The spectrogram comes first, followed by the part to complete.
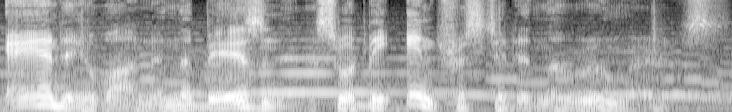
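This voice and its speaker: An actor playing a sly, chuckling male perfume merchant in a video game, smooth-talking and evasive. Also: on the low side, wildly swooping pitch, moderate pace. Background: game background music.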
